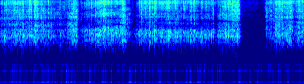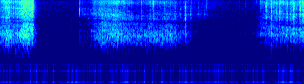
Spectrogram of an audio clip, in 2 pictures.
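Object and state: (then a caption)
Fingernails scratching painted canvas. Long nails scratch and rub across the surface of a painted stretched canvas, producing a steady, dry scraping texture centered in the midrange. Several long strokes are separated by brief pauses, with a constant low rumble underneath throughout.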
